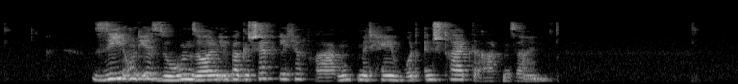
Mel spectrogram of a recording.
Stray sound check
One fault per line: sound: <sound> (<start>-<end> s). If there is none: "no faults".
no faults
